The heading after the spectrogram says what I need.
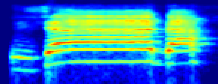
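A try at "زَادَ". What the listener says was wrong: Zada. Jangan zadah. Jangan dahanya. Zada.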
